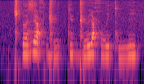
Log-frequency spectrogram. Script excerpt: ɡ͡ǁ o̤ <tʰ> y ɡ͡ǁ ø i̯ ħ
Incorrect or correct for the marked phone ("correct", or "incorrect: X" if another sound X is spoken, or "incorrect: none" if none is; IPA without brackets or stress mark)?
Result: incorrect: tː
